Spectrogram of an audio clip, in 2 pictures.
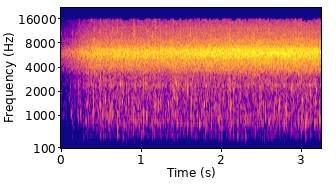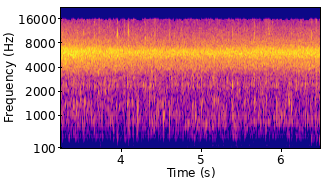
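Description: Running water of a stream, a steady rushing hiss with small splashes and trickles through it, fading in over the first half second.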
